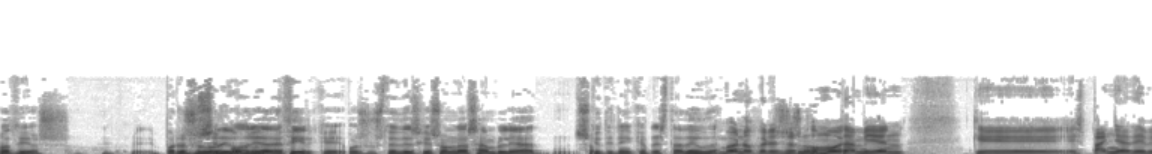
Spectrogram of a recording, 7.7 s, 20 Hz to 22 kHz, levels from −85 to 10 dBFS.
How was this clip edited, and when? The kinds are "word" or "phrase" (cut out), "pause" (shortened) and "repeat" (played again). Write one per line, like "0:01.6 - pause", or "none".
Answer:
0:02.3 - word
0:03.9 - word
0:04.3 - word
0:05.6 - word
